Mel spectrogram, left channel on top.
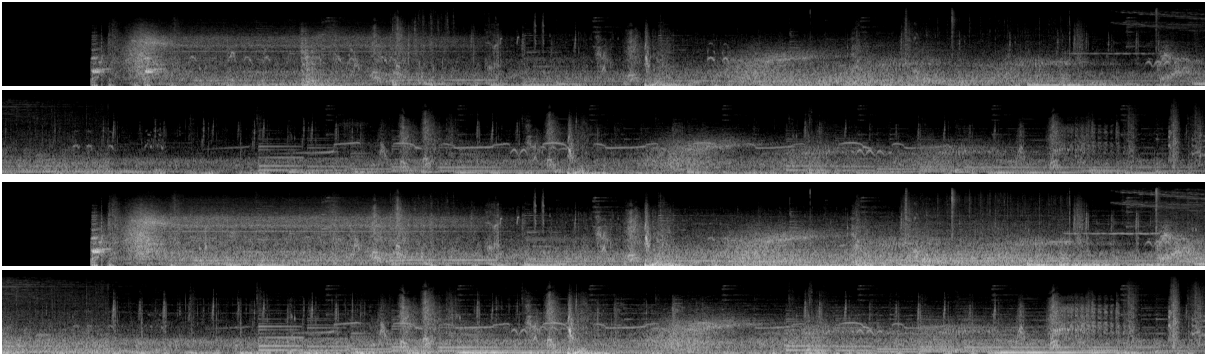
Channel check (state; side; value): quieter; left; 6.5 dB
